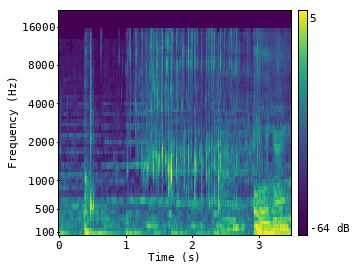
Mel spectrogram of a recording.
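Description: Black tea, Alcazé Black Label, pours steadily into a cup, a continuous splashing trickle that grows fuller and rises in pitch toward the end as the cup fills, with low voices in the background.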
